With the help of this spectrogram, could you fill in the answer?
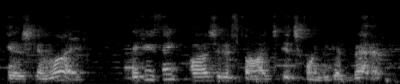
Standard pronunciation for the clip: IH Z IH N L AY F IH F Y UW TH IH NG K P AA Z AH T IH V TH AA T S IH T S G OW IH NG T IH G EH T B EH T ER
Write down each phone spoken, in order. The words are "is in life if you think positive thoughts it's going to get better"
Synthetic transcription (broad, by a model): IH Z IH N L AY F IH F Y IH TH IH NG K P AA Z AH T IH V TH AA T S IH T S G OW IH NG T IH G EH T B EH T ER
